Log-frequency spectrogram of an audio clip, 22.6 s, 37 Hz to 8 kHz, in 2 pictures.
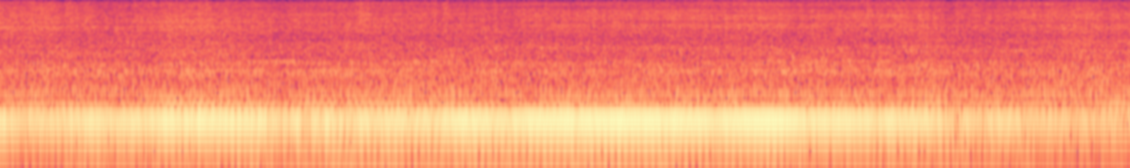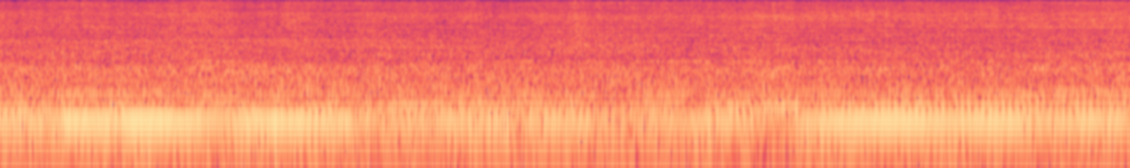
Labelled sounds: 2.7	3.0	vessel noise, 1.1 to 1.2 kHz

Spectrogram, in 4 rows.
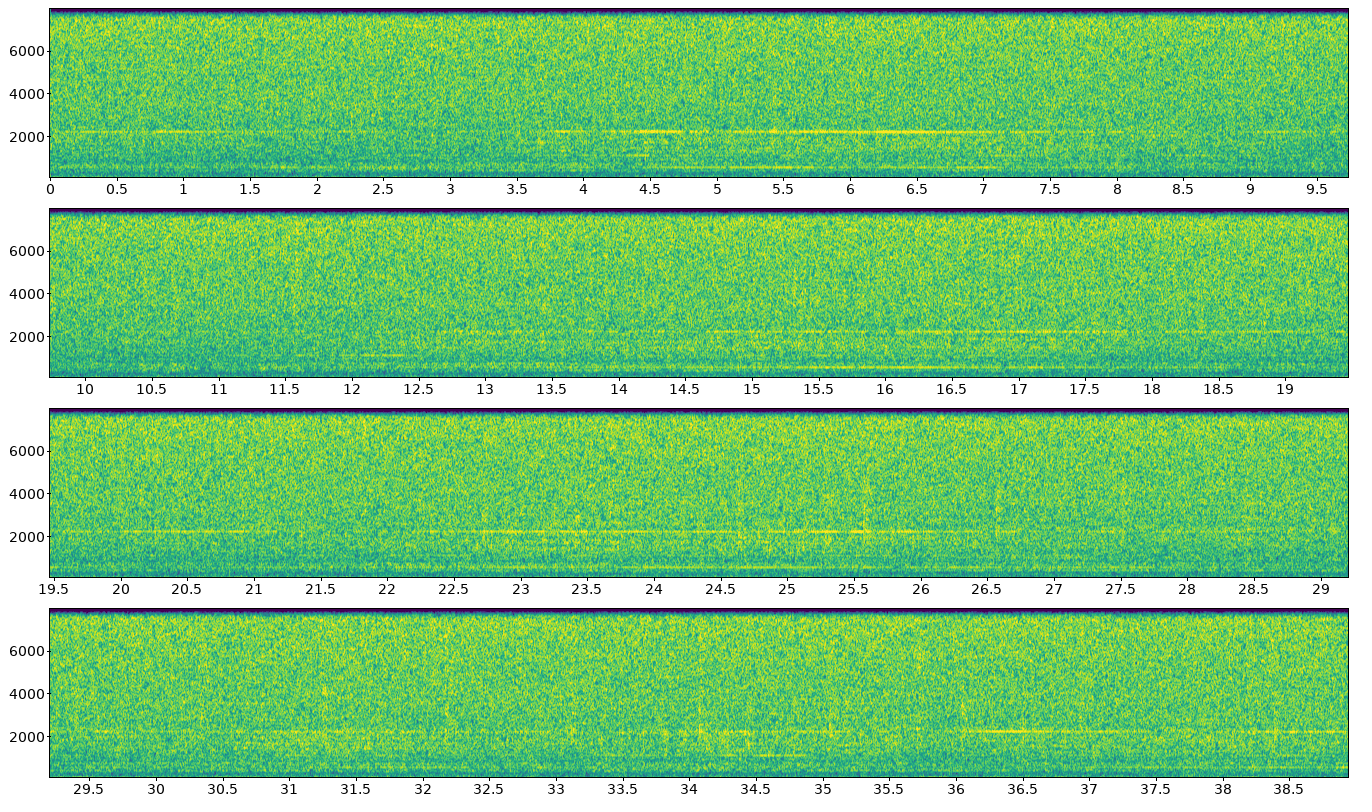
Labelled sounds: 4.4	4.6	vessel noise, 2.2 to 2.3 kHz
36.2	36.5	vessel noise, 2.2 to 2.3 kHz

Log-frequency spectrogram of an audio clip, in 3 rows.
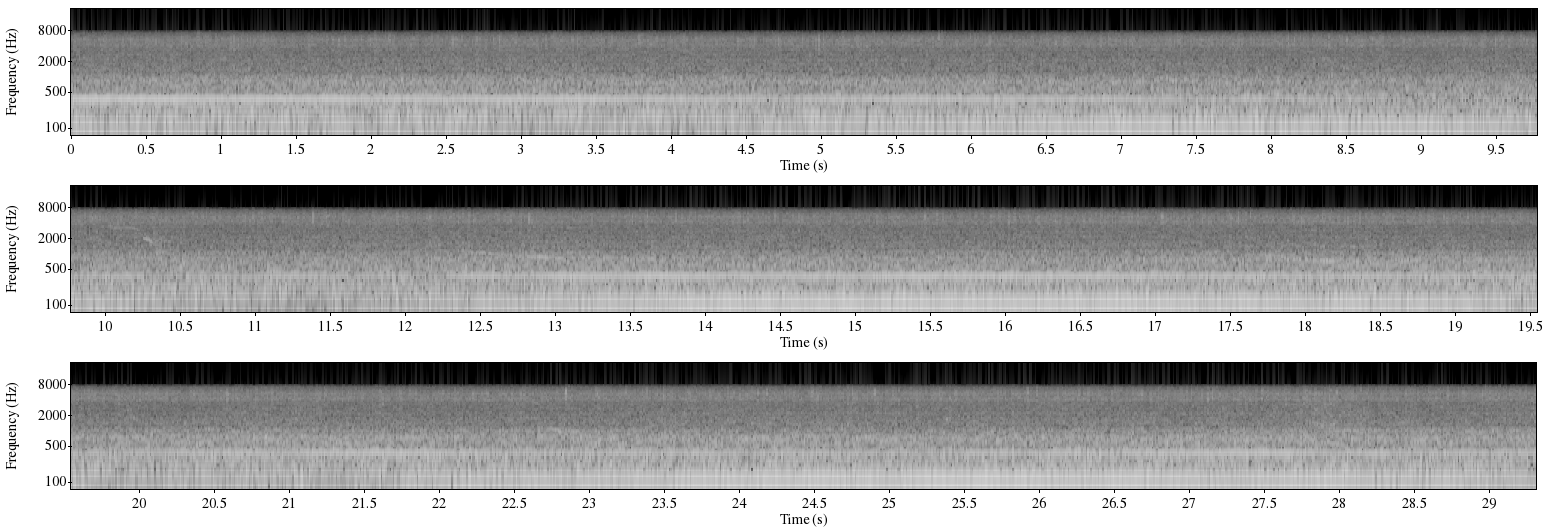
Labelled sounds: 10.0	10.3	humpback whale, 2.9 to 3.3 kHz

